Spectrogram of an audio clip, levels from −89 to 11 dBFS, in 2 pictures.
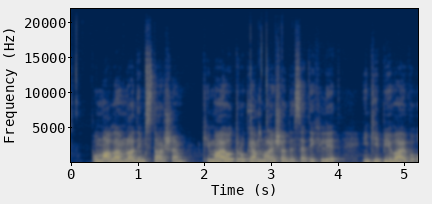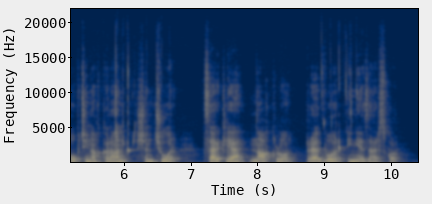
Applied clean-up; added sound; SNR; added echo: neural mask model Resemble Enhance denoiser.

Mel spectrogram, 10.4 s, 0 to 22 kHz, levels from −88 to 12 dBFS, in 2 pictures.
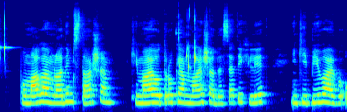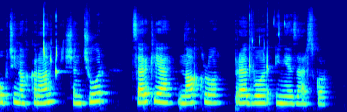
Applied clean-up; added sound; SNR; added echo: classical method log-MMSE.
